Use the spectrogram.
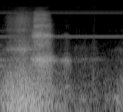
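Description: A heavy, forceful breath rushes out in one loud, noisy exhale, almost a snort, then trails off into quieter, ragged breathing, with no talking.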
